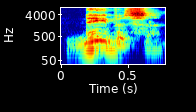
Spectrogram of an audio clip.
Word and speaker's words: Nevison: album, the producer, Ron Nevison. I believe that's how you pronounce his name. Nevison. Or, yeah, Nevison. I'll just pronounce it as Nevison. Nevison just sounds better.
